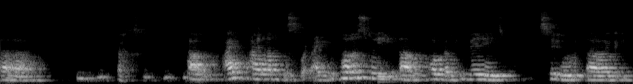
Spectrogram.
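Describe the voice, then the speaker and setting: Speaking very slowly with an American accent, a woman uses vocal fry and lively intonation, her loudness swinging widely. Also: medium pitch for a woman. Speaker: synagogue leader presenting annual report. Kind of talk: annual meeting report. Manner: halting.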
